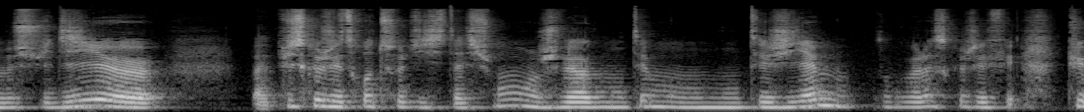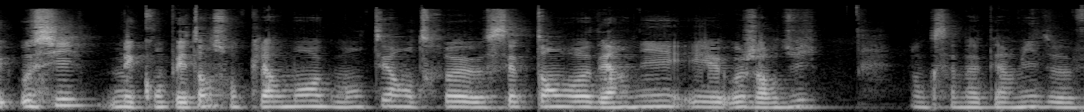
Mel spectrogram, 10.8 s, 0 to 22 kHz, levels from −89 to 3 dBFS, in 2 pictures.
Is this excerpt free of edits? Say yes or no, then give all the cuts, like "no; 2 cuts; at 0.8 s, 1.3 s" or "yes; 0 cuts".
yes; 0 cuts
